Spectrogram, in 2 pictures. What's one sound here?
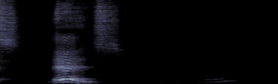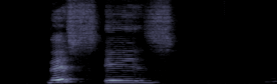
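A young boy speaks with animation, close by.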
